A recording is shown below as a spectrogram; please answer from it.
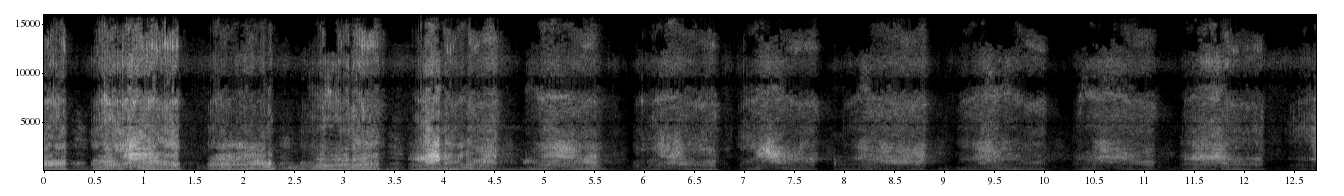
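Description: A honey badger gives a run of harsh, rasping growls, each burst about a second long.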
